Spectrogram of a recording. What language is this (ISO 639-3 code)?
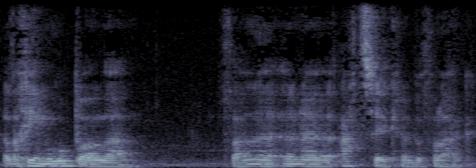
cym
